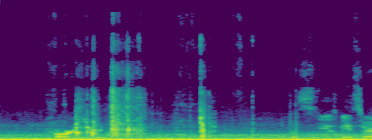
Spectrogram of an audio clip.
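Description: A moving car's cabin fills with a steady low road rumble and engine drone, overlaid by crinkling and snapping as cardboard and plastic are handled inside.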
